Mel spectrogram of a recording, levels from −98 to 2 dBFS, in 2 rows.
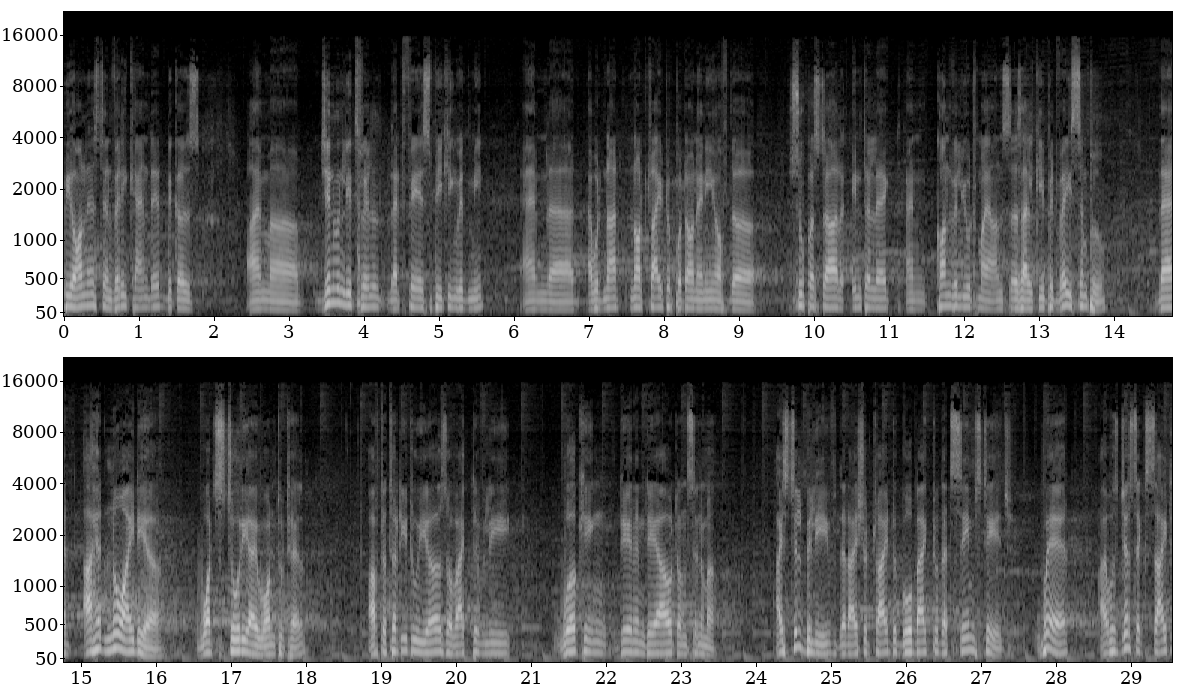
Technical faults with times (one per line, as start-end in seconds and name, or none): none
